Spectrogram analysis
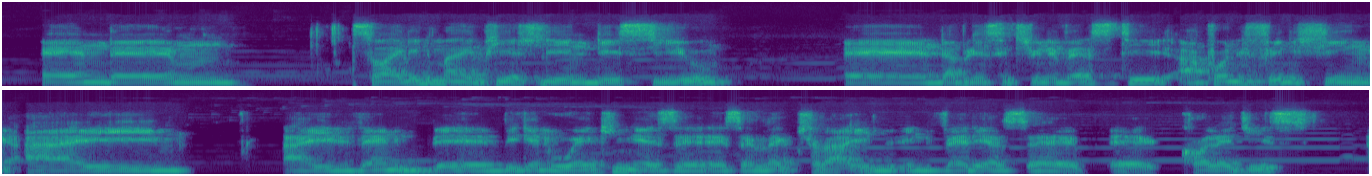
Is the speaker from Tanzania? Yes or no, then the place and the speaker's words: yes; Tanzania; moved away as an adult; also born or lived in Amsterdam, Netherlands / Italy; now in Ireland; So I am from Tanzania, and I was born there. I grew up there, and I did my studies in Tanzania for primary, secondary school. And I did my first degree in the University of Dar es Salaam in Tanzania.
